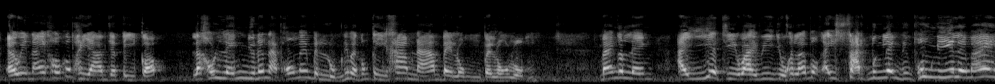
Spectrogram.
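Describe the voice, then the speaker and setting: A man's voice: extremely high pitch, fast, a little hiss or hum. A man co-hosting a wrestling podcast, telling stories crudely with plenty of swearing. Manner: crude, swearing, animated storyteller. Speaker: podcast co-host. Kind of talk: casual wrestling chat.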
